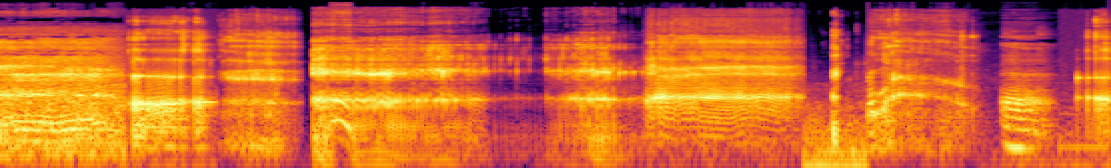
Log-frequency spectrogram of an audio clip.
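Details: Women burping, from a compilation: several loud, long, rumbling belches in a row with short pauses between them; repeated burping.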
